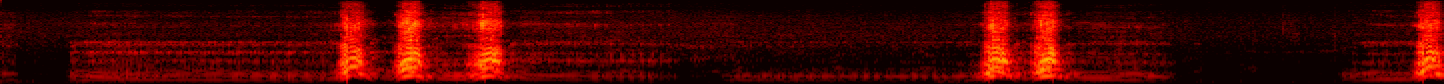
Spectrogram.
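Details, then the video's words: Dog in a warning, protective mood: sustained deep growls with clear harmonics, each rising into a quick series of two or three sharp barks, repeated twice before a final bark. "Real Dog Growling Sound Effects! Fierce Dog Growls & Scary Dog Sounds"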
